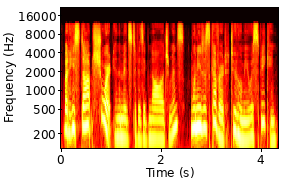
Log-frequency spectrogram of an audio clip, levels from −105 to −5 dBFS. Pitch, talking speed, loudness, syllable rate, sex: 205 Hz, 250 wpm, -17 LUFS, 6.4 syllables/s, female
